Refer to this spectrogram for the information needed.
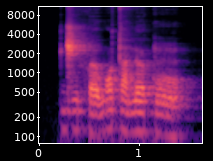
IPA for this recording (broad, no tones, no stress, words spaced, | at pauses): d͡ʒiθɐ wɔtanœ kõ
